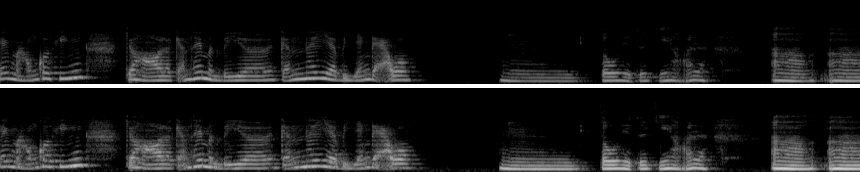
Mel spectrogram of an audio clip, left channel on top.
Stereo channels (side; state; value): left; quieter; 9.4 dB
